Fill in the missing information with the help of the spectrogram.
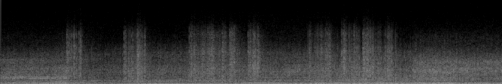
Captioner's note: machinery malfunctioning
